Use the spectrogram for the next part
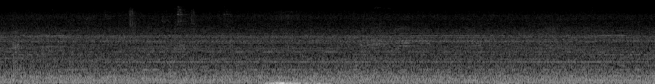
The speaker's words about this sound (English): There's a couple of staff on, but it's a bit dull, really, at five. Just after five in the morning in Ipswich train station.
